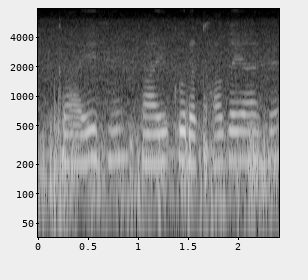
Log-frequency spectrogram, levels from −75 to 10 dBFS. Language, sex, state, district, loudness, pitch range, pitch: Hindi, male, Odisha, Sambalpur, -14 LUFS, 205-220 Hz, 220 Hz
